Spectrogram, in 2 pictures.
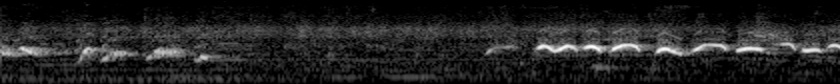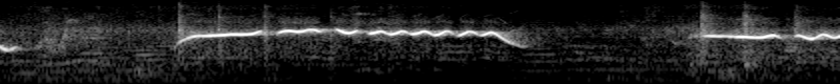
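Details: White-rumped shama song of loud whistled trills: a warbling sequence, then a long high quavering trill, and a final shorter high trill.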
